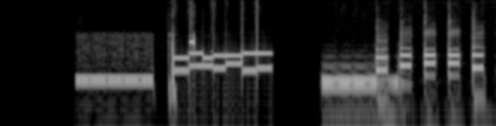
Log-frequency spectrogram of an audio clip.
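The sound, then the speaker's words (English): A steady telephone dial tone hums briefly, then a quick run of touch-tone keypad beeps, followed by another dial tone and more dialing tones, all clear with no voices. “Don't hang up that phone.”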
